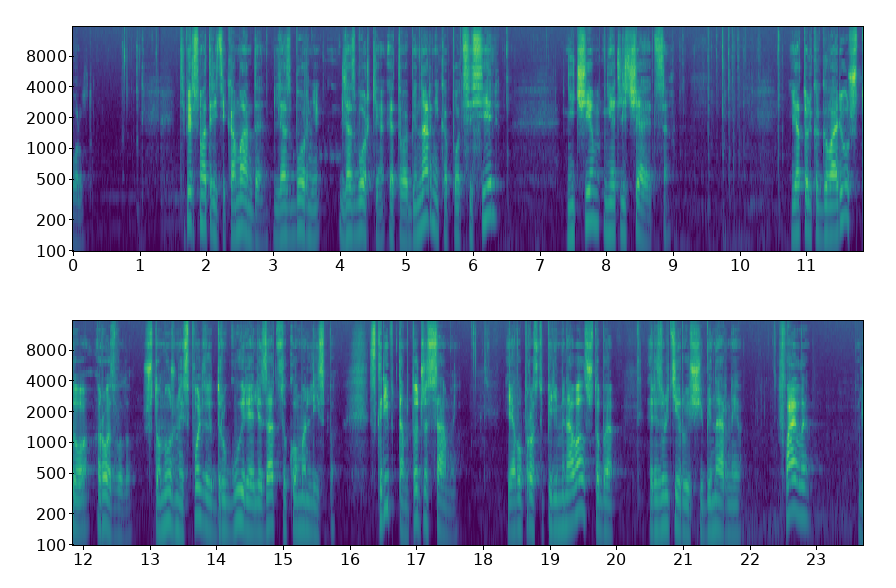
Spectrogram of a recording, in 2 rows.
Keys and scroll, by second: 1.8 Up, 2.8 Up, 4.3 Home, 4.5 Home, 4.7 Home, 4.8 Home, 5.1-6.4 typing, 6.9-7.5 Left, 7.5-10.5 typing, 11.4-11.8 Left, 11.6-12.3 typing.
